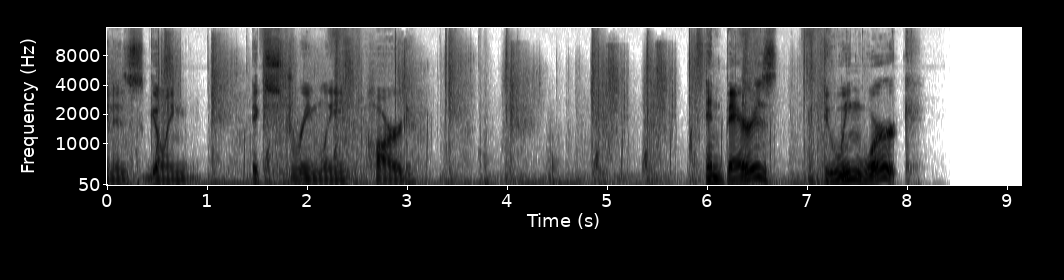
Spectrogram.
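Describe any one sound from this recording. Short cartoon hit sounds pop and thud in quick succession.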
